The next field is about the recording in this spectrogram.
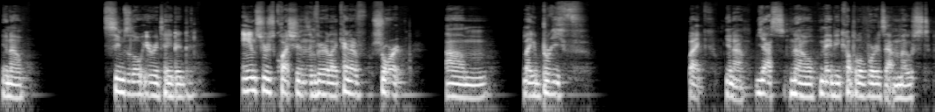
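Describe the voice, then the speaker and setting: A man running a tabletop roleplaying game as game master, narrating in a halting, conversational way with pauses. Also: medium pitch, steady tone.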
